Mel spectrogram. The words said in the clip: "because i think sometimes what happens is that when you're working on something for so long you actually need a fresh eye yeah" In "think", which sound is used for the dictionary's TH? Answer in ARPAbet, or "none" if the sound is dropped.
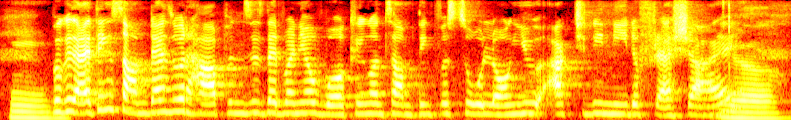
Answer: T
